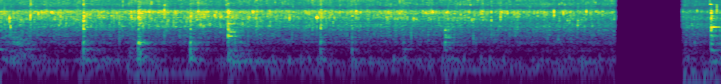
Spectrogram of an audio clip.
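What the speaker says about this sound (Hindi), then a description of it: "एबे मु पियाज को पकई भाजीबी।" Onions frying lightly in a pan for a cauliflower curry give a soft, continuous sizzle with a few faint scraping stirs, close and steady, then a brief silent gap before the sizzle returns.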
